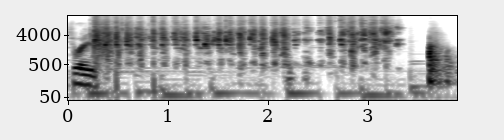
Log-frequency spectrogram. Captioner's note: ice clattering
